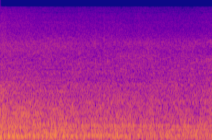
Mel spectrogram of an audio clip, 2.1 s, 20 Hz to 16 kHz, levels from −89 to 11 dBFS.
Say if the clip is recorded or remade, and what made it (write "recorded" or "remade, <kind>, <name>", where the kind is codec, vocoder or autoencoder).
remade, codec, SNAC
